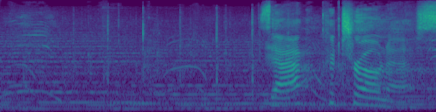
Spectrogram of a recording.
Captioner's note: congregation cheering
